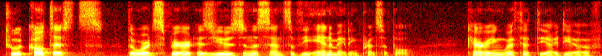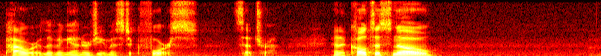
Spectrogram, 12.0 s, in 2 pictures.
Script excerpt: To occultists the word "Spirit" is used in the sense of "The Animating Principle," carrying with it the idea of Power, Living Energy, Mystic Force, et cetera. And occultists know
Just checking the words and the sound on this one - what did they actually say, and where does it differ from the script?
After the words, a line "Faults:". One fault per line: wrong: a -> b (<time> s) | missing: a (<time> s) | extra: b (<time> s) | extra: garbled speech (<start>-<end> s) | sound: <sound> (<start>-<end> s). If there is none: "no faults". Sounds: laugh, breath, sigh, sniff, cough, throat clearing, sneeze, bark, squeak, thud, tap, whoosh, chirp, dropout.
To occultists the word "Spirit" is used in the sense of "The Animating Principle," carrying with it the idea of Power, Living Energy, Mystic Force, et cetera. And occultists know
Faults:
no faults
